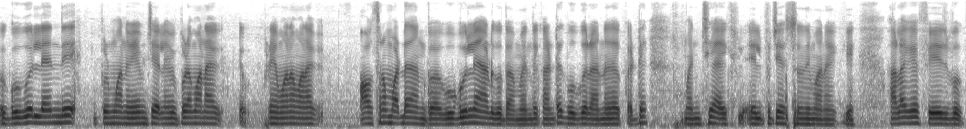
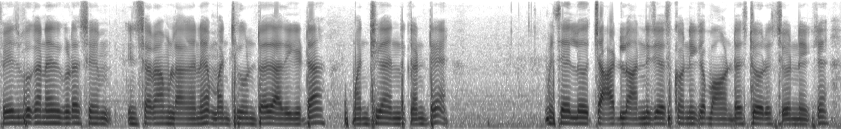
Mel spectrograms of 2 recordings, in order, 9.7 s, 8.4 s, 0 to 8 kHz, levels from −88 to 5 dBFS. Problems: background sounds at intervals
